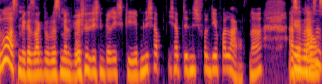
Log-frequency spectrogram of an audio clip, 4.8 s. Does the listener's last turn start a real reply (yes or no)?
no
